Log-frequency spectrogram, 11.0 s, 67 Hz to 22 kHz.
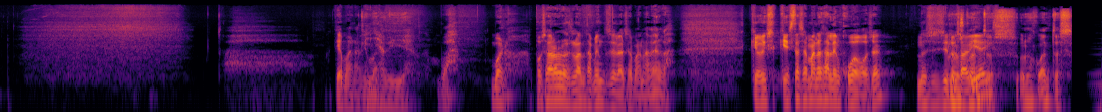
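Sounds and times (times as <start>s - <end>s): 
deep breathing in and out: 0.1s - 3.2s, 6.8s - 7.5s
speech: 3.4s - 10.7s.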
